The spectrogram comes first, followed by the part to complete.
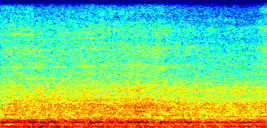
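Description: Steady road traffic noise: a continuous, even rumble and hiss of passing vehicles.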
